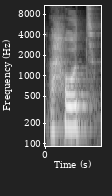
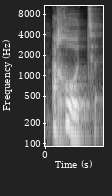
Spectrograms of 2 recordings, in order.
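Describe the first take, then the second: First: أحوت with a pharyngeal h; smooth ح in the middle of أحوت. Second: أخوت with a rasping kh; scraped خ in the middle of أخوت. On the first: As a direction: say أحوت with the Arabic throat h. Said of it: "السفرديم يقولوا أحوت". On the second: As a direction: say أخوت with kh for the throat h. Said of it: "الأشكناز يقولوا أخوت". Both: Shown as a demonstration.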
